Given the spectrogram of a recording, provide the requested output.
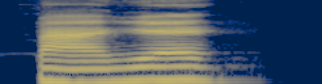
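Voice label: "white clouds", Mandarin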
